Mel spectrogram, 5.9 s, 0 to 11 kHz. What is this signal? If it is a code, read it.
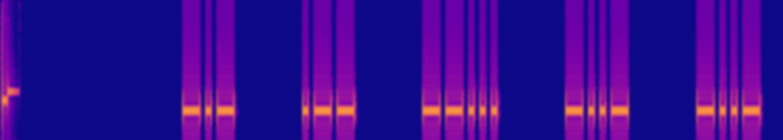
Morse code, heard as a keyed tone, about 28 wpm, spaced as for 13 wpm, 700 Hz. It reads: KW7XX
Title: USA Call Signs - 5 Characters - 4x Character Spacing - 28wpm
